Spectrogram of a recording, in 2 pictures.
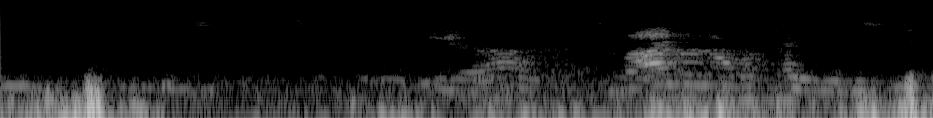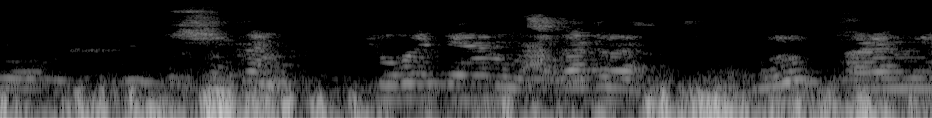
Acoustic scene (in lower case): park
